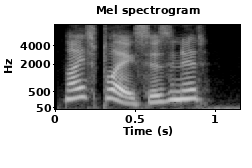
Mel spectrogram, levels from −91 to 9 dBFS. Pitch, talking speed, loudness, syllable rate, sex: 240 Hz, 205 wpm, -17 LUFS, 5.7 syllables/s, female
